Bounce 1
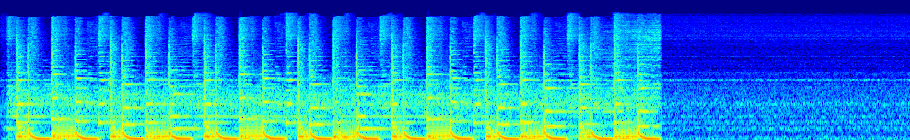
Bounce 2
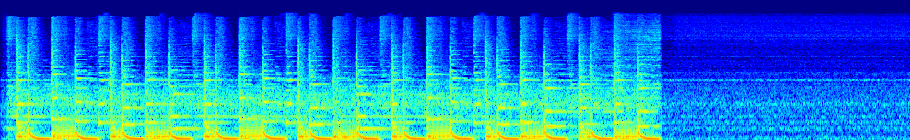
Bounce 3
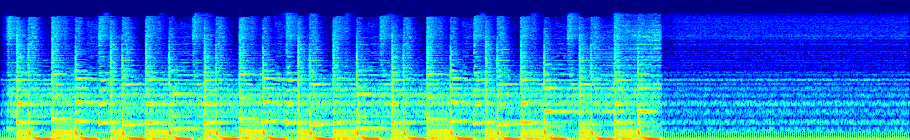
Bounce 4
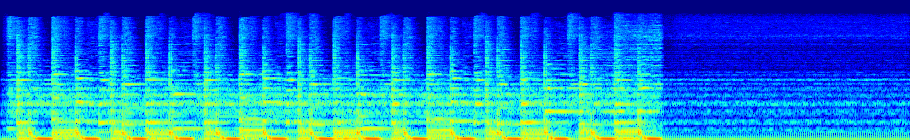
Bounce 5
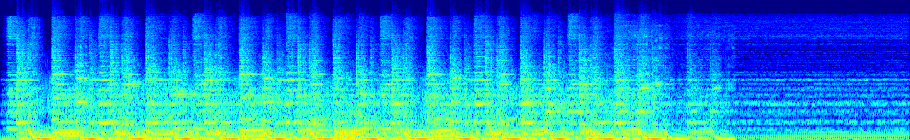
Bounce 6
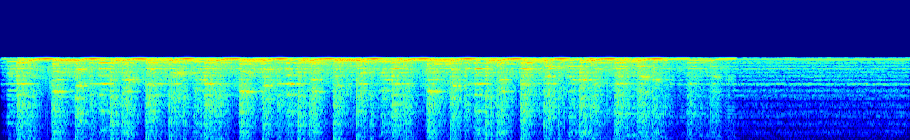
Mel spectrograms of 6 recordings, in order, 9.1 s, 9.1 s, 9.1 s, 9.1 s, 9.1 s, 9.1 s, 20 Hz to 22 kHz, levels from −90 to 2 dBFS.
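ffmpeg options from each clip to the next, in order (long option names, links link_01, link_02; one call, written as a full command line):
ffmpeg -i in.wav -af "adynamicequalizer=threshold=0.00398:dfrequency=3700:dqfactor=0.7:tfrequency=3700:tqfactor=0.7:attack=5:release=100:ratio=0.375:range=2.5:mode=cutabove:tftype=highshelf" out.wav
ffmpeg -i in.wav -af "aecho=1:1:3.7:0.99,aeval=exprs='val(0)+0.00708*(sin(2*PI*50*n/s)+sin(2*PI*2*50*n/s)/2+sin(2*PI*3*50*n/s)/3+sin(2*PI*4*50*n/s)/4+sin(2*PI*5*50*n/s)/5)':channel_layout=same" out.wav
ffmpeg -i in.wav -af "flanger=delay=17.5:depth=3.2:speed=0.28" out.wav
ffmpeg -i in.wav -filter_complex "[0:a]volume=28dB,asoftclip=hard,volume=-28dB,asplit=2[link_01][link_02];[link_02]aecho=0:1:52|727:0.501|0.473[link_03];[link_01][link_03]amix=inputs=2:normalize=0" out.wav
ffmpeg -i in.wav -af "lowpass=frequency=3400:width_type=q:width=0.5098,lowpass=frequency=3400:width_type=q:width=0.6013,lowpass=frequency=3400:width_type=q:width=0.9,lowpass=frequency=3400:width_type=q:width=2.563,afreqshift=-4000,volume=7dB" out.wav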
